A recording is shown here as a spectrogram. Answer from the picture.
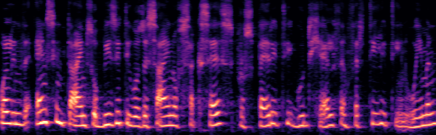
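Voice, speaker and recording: The speaker uses vocal fry and leaves hardly any pauses. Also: woman, fairly high pitch for a woman, very clean recording, silent background. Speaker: pathology professor. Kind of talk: lecture. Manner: halting.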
